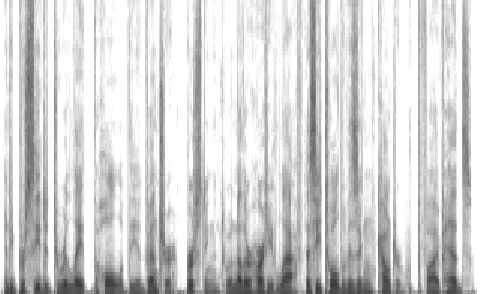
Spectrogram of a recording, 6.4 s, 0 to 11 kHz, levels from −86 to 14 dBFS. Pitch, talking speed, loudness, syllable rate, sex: 100 Hz, 225 wpm, -18 LUFS, 6.7 syllables/s, male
